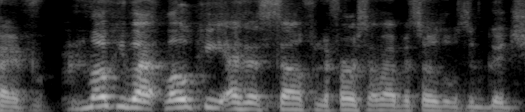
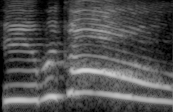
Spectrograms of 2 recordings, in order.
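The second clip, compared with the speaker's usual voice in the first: shrill, booming, high belted cartoon cry, "go" stretched; 11 dB louder than usual. Retelling what he said at work when a character appeared on screen, Mario voice. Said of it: "Let me do the Mario voice".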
